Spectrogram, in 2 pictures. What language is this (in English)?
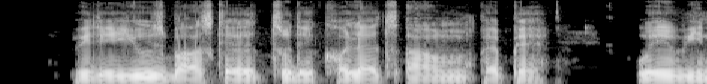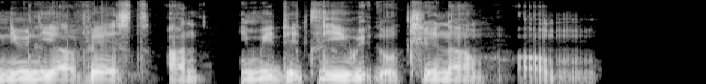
Nigerian Pidgin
